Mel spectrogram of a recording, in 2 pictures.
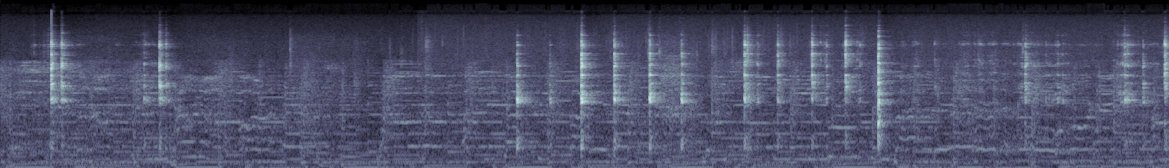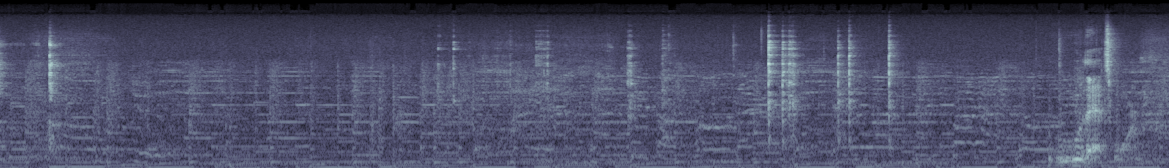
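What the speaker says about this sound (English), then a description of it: "Take a serrated knife." Serrated knife sawing through warm Hawaiian luau pancakes on a plate, giving scattered light clinks and scrapes against the dish over a steady low background hum.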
